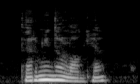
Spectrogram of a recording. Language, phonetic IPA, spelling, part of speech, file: Polish, [ˌtɛrmʲĩnɔˈlɔɟja], terminologia, noun, LL-Q809 (pol)-terminologia.wav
